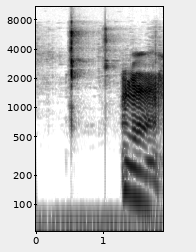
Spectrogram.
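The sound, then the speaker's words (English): Two crisp metallic snips of shears, about half a second apart, cut through near-silence before a person starts talking, as the shears clip small edges off gold coins in a workshop. “Here, they divested themselves of garments necessary to robbing on the road, placed them in a trunk, took out a pair of shears, and went to work.”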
